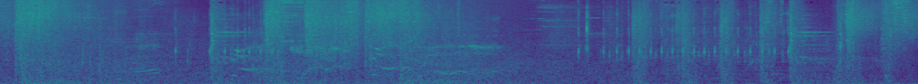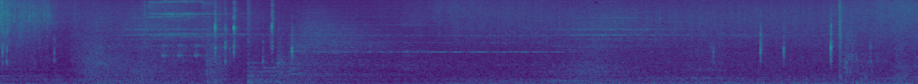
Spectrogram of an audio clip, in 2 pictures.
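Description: Fire roars and crackles all around.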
